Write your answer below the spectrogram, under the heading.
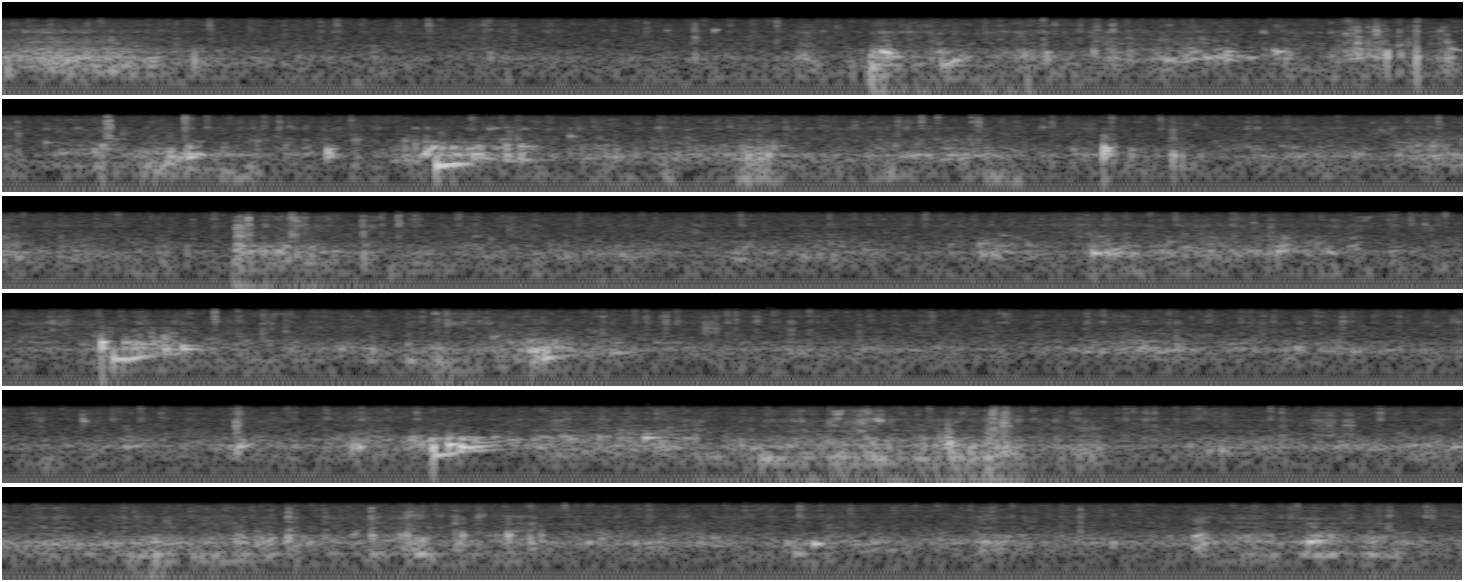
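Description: Underwater ambience heard through a camera housing on a speargun: a steady hiss with scattered sharp clicks and knocks and short bubbling swishes as the diver moves.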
